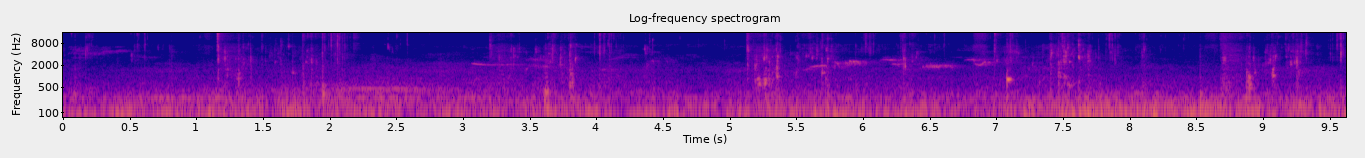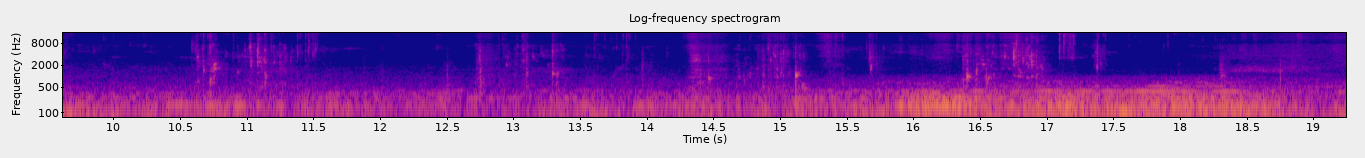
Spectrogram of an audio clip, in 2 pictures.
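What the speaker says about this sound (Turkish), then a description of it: "Hafif hafif suluyoruz." Water dripping and trickling gently onto peat-covered seeds as they are watered, soft scattered drips and light splashes close by, with no talk.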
